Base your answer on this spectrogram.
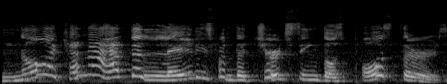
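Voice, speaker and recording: A female-sounding put-on character voice, fairly high in pitch, at a fairly slow pace. Light background noise can be heard. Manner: disapproving.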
